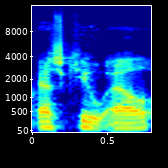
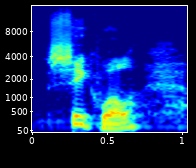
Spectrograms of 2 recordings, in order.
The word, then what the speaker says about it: SQL: The language is structured query language, or SQL, or SQL. All forms of pronunciation are correct.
